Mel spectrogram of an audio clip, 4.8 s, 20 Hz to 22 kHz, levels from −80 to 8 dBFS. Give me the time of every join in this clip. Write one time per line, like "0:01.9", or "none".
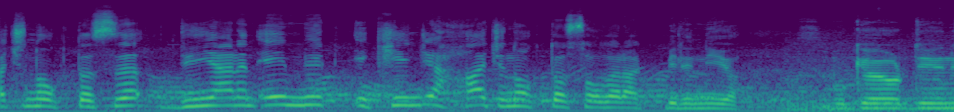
0:03.8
